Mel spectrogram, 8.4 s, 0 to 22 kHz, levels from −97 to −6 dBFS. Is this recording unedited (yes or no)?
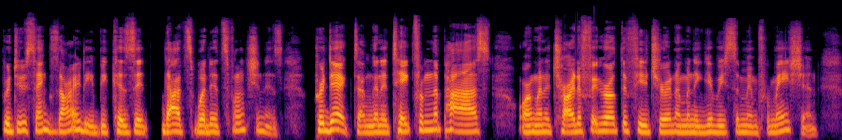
yes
